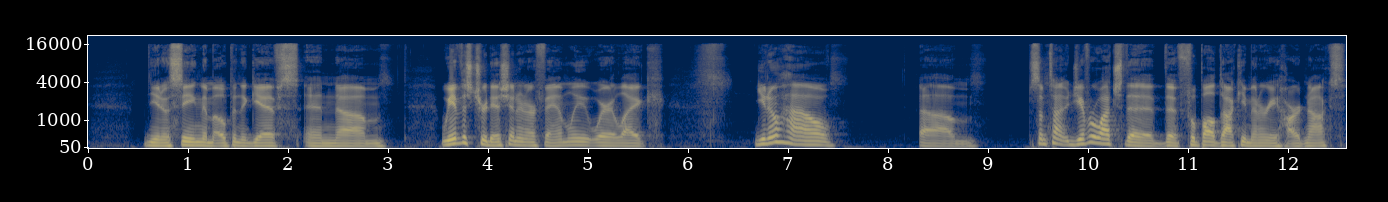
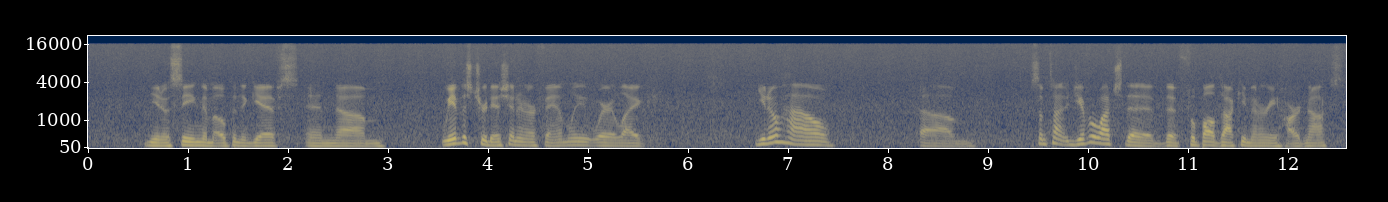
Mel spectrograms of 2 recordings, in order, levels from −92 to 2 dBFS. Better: first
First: none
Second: hiss; loud; throughout; 6 dB below the speech

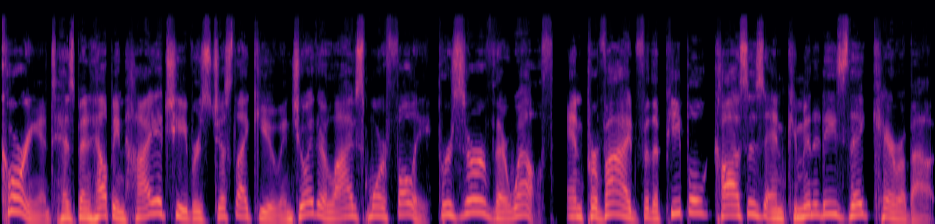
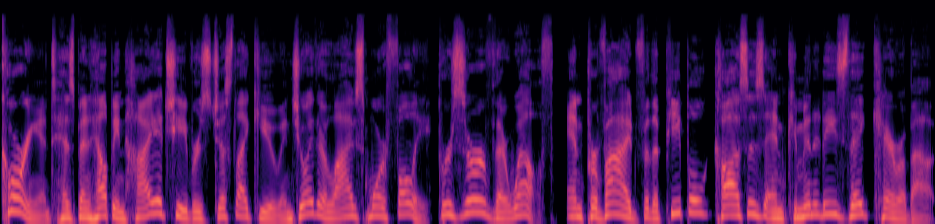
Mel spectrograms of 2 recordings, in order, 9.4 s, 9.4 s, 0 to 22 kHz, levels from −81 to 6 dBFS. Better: second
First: garbled, watery; slightly; nothing above 16 kHz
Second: none

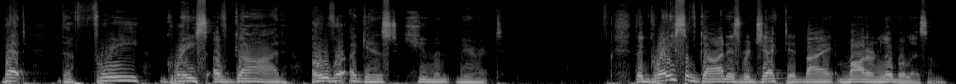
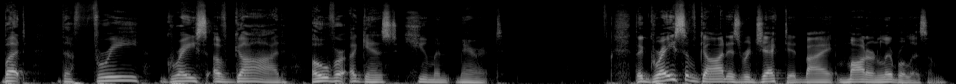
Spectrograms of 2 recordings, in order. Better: second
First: distortion; heavy; 14% of the sound clipped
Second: none

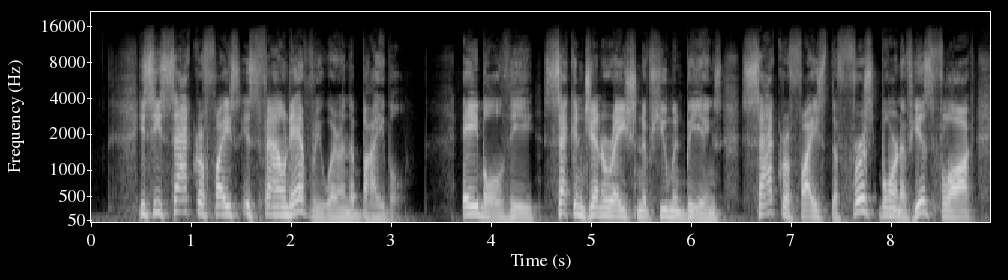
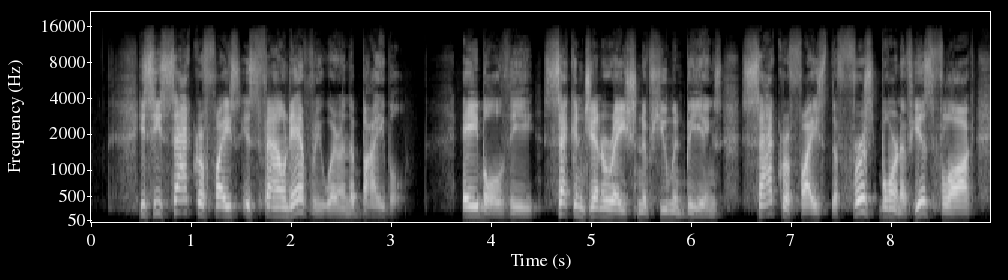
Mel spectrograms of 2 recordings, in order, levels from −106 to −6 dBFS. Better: first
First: none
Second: thin; very; fading below 350 Hz

